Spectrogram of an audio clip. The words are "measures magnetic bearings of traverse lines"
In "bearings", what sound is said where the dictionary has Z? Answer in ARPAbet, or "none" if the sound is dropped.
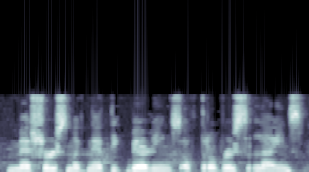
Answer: S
